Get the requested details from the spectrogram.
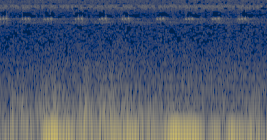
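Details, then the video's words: Crickets calling in a summertime wheat field in the countryside, a light breeze blowing. Faint, high chirps recur about three times a second beneath louder, gusting low wind rumbles. "Countryside/cricket sounds"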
